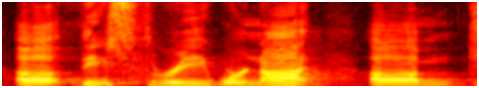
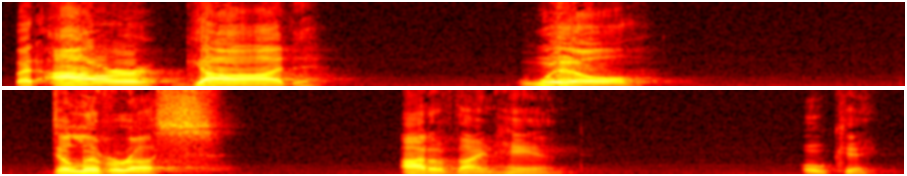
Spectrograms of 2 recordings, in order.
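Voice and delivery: dramatic scripture reading; slower than usual. Acted. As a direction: read it like a solemn vow of defiance. Preacher reads the defiant answer.

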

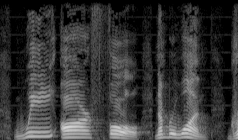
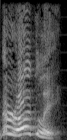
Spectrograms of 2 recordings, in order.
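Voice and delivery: mock disgust; 12 semitones higher, 7 dB louder than usual. Spies describing the giants.

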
